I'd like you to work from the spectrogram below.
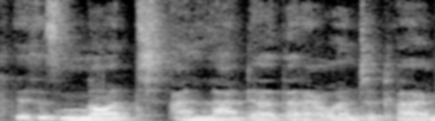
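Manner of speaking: ordinary talk, nothing marked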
